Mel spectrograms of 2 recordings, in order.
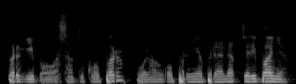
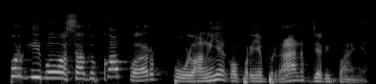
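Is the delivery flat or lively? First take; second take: flat; lively. First: It is said in a flat, monotone voice. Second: It is said in a lively, varied voice.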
